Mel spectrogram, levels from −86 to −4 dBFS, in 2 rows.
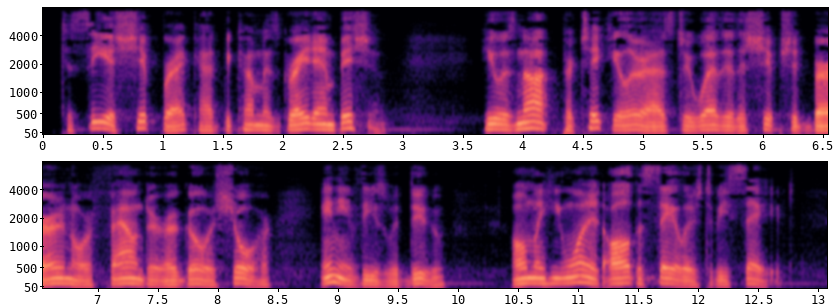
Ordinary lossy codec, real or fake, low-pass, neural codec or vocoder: MP3, 32 kbps; fake; 7.2 kHz; autoencoder, 48 kHz, 32 numbers a frame, DAC-VAE, trained on Japanese speech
